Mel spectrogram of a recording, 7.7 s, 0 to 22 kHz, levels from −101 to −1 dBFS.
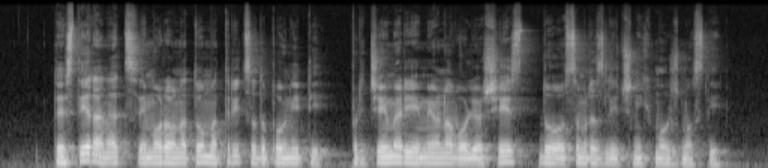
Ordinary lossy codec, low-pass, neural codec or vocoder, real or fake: none; 19.8 kHz; none; real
